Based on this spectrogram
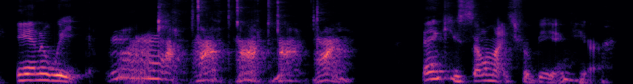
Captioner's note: lips smacking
